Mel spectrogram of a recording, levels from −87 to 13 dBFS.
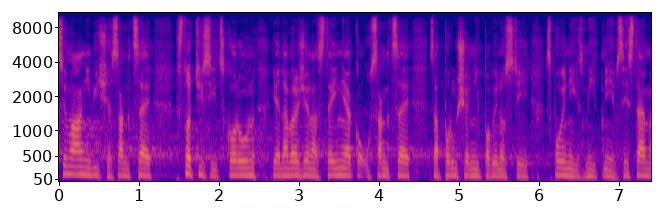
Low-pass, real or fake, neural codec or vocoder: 9.9 kHz; fake; autoencoder, 48 kHz, 128 numbers a frame, DAC-VAE, trained on Japanese speech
